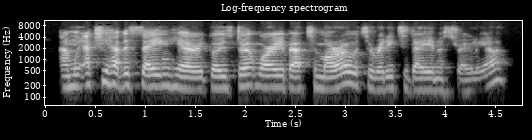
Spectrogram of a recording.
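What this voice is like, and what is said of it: Slight South African accent. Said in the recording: “I'm sure your listeners can hear I've got a bit of an accent... I was born in South Africa, but I'm now based in Sydney, Australia”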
